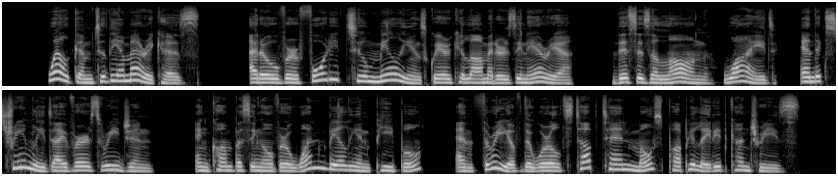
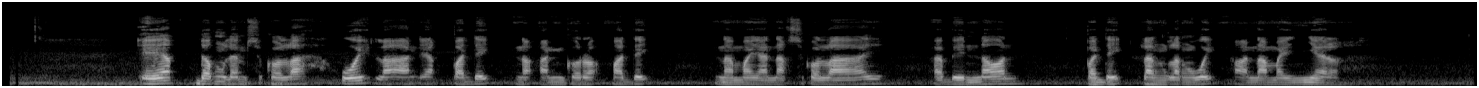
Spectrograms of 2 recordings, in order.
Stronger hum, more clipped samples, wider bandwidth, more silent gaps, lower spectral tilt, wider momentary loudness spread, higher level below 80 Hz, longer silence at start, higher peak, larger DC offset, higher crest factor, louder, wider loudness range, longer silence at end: neither; neither; first, 18 kHz vs 11.5 kHz; first, 2.03-2.45 s, 5.75-6.08 s, 7.78-7.97 s, 9.90-10.25 s, 12.58-12.87 s vs none; about the same, -5.5 dB/octave vs -4.5 dB/octave; second, 7 LU vs 20 LU; about the same, -60 dBFS vs -62 dBFS; first, 0.45 s vs 0.1 s; first, -2 dBFS vs -6 dBFS; neither; second, 16 dB vs 22 dB; first, -19 LUFS vs -27 LUFS; second, 1 LU vs 4 LU; second, 0.4 s vs 1.15 s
